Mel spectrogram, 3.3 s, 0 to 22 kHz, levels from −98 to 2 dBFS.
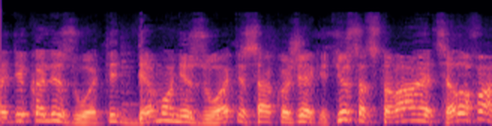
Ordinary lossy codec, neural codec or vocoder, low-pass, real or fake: AAC, 48 kbps; none; 14.4 kHz; real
